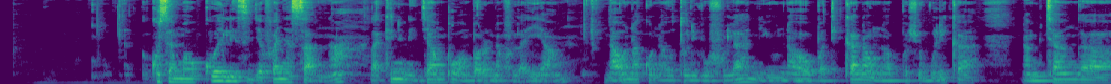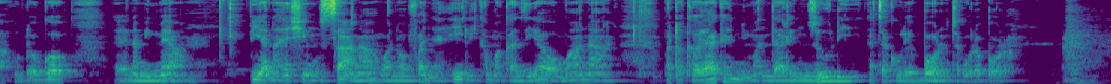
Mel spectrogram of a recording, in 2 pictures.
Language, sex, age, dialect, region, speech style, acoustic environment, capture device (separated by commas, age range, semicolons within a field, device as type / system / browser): Swahili, male, 25-34, Kenya - Mombasa, Kenya, anxious, people talking; traffic, mobile / Linux / Chrome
